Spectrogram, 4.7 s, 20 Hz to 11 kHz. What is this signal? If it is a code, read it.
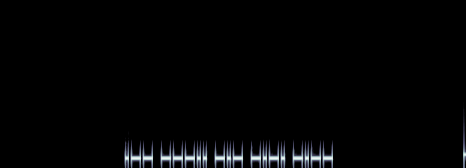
Morse code, heard as a keyed tone, about 40 wpm, 700 Hz. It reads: W8KCY
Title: USA Call Signs Repeated 3x 40wpm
